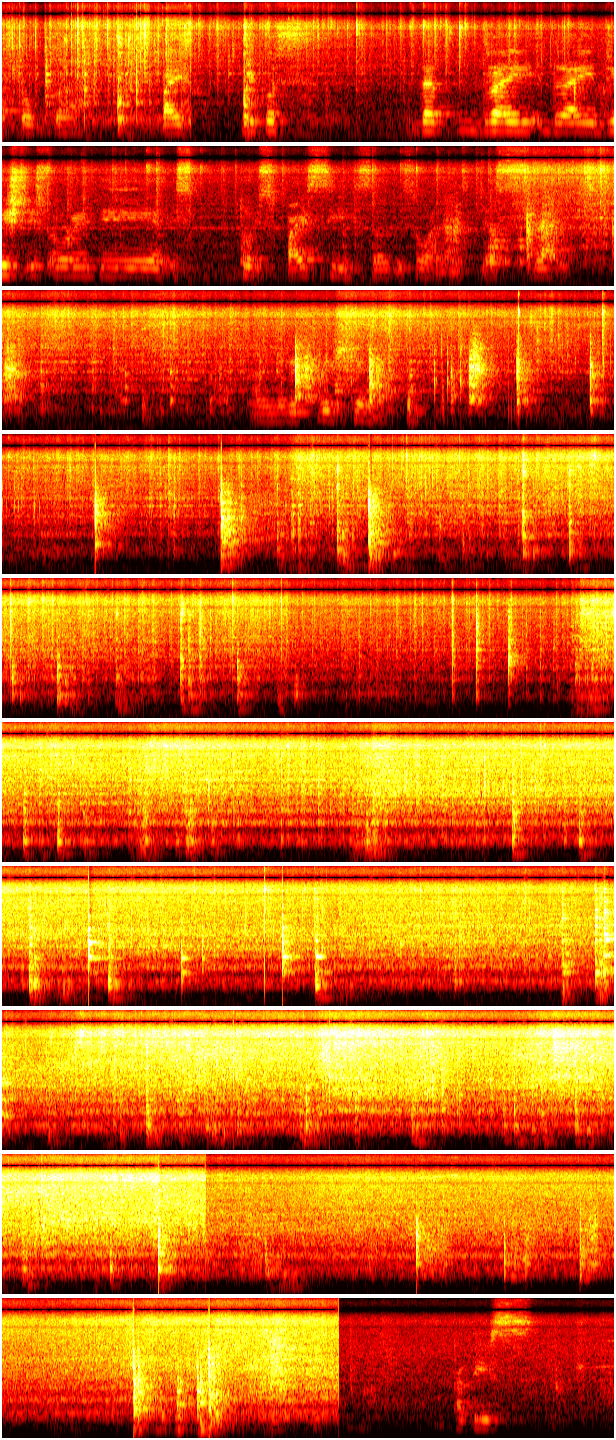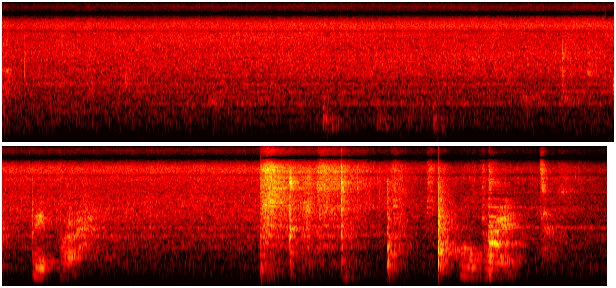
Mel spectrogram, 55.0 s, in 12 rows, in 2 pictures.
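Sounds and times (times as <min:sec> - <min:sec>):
chicken sizzling in oil: 0:00.0 - 0:04.0, 0:08.4 - 0:43.9
utensil scraping a pot: 0:07.8 - 0:13.7.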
